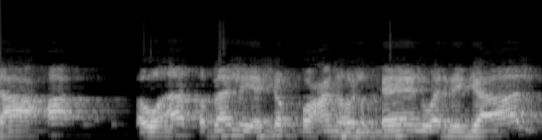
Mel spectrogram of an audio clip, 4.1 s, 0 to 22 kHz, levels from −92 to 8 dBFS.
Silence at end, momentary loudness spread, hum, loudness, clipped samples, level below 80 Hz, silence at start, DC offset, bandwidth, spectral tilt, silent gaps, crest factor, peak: 0 s; 5 LU; none; -22 LUFS; under 0.1%; -76 dBFS; 0 s; under 0.1%; 3.7 kHz; -8 dB/octave; none; 14 dB; -8 dBFS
